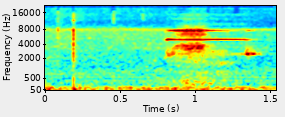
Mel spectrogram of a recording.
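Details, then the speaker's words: Chamberlain garage door opener: single short, high electronic beep in a quiet room, with wall remote showing a notice; the opener's backup battery is low and needs replacing. "and did you hear the beep yeah it says hey on the wall remote here it says you should probably change your battery"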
